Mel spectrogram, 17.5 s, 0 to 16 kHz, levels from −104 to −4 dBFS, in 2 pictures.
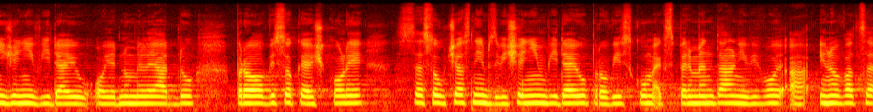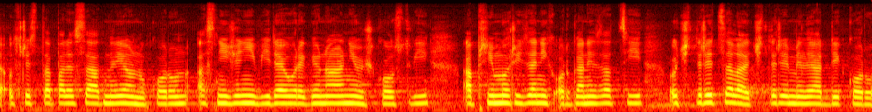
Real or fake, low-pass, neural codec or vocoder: real; 14.4 kHz; none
